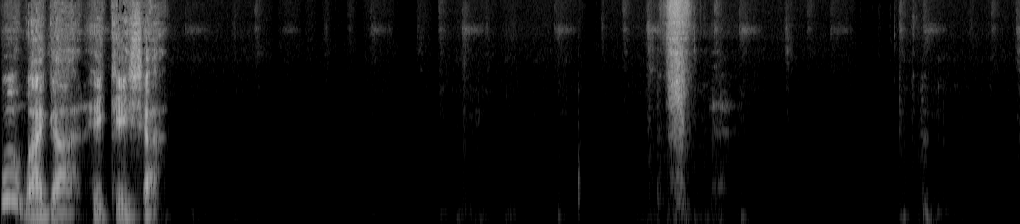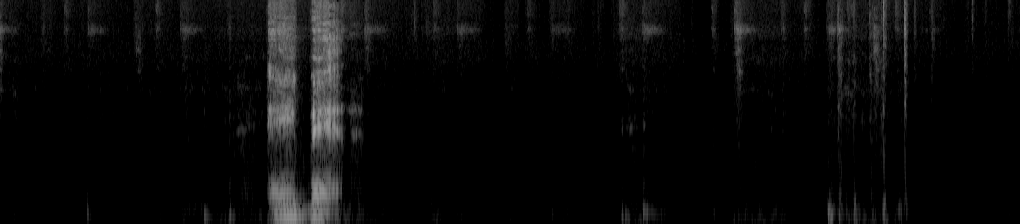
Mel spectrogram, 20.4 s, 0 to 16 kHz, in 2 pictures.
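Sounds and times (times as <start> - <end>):
speech: 0.0 - 1.7, 12.9 - 13.7
soft irregular typing on a device: 18.5 - 19.5.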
